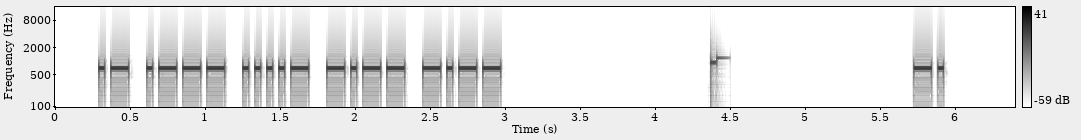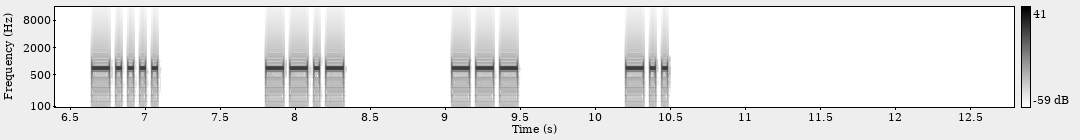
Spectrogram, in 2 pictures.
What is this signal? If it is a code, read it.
Morse code, heard as a keyed tone, about 30 wpm, spaced as for 15 wpm, 700 Hz. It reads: AJ4YY N6QOD
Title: USA Call Signs - 5 Characters - 6x Character Spacing - 30wpm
